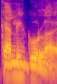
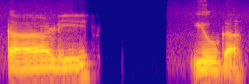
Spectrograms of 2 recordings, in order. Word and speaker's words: Kali Yuga: Like, no, it is not Caligula. It is Kalyuj. I'm going to write it here. Kali Yuga.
